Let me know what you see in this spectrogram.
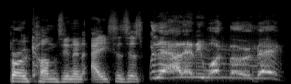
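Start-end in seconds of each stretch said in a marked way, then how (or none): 1.5-2.8 much higher, yelling in disbelief; excited shout. Real, not acted. Fan yelling at the anime's ace, excited shout. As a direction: yell it like the ace just stunned you.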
